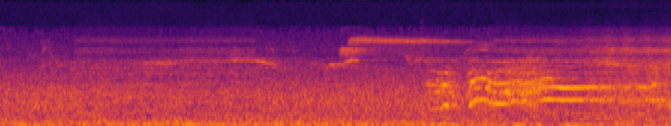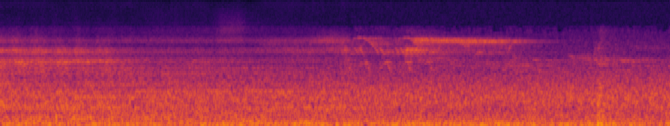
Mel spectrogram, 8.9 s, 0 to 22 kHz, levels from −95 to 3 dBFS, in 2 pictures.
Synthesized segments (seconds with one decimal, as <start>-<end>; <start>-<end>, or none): 0.5-1.7; 3.3-6.8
